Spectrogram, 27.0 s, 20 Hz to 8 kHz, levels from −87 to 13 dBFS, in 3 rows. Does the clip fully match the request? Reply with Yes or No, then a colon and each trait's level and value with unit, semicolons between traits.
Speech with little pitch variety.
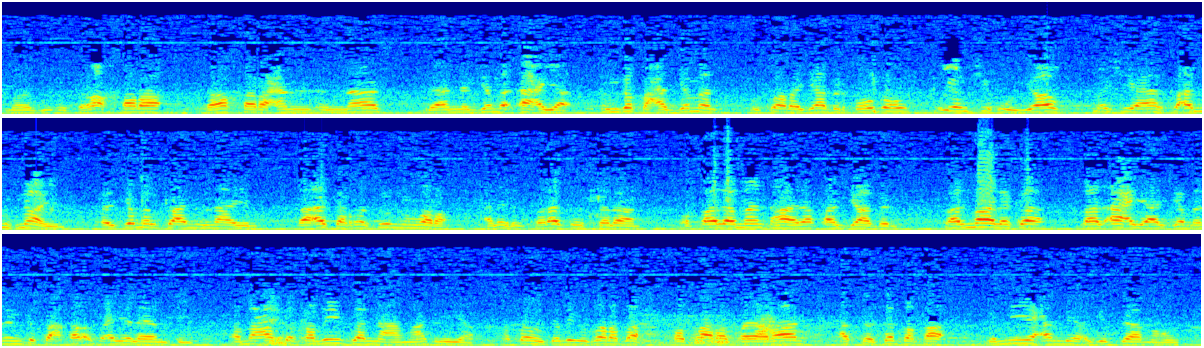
No: average, 5.1 semitones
